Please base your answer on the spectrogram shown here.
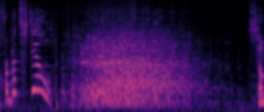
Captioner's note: audience laughs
